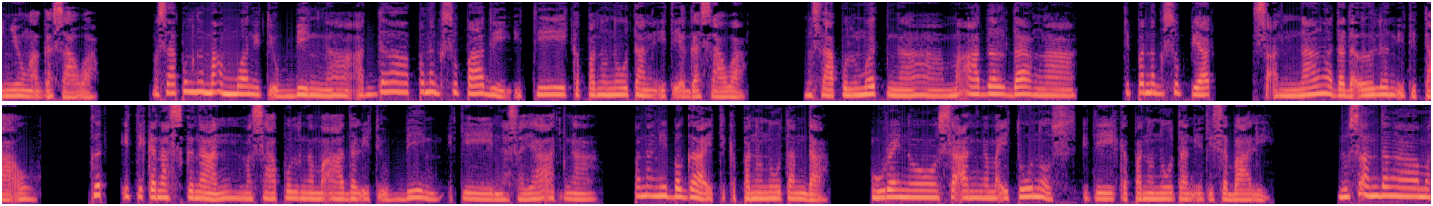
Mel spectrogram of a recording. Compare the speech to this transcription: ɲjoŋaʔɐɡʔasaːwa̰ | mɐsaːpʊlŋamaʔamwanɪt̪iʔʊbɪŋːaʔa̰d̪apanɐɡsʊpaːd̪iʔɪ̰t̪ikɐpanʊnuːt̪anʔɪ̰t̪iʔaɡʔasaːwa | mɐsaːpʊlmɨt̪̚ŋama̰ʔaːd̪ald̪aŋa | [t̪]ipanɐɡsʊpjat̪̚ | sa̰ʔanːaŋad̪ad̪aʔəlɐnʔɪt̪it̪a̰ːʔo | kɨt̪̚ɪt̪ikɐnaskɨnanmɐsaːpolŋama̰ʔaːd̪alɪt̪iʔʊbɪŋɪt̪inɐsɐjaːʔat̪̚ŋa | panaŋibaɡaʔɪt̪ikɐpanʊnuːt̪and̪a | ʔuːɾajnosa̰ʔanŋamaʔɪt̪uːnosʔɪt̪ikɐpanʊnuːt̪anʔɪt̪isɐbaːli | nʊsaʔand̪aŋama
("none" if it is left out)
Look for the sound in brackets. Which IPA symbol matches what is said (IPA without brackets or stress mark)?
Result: t̪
